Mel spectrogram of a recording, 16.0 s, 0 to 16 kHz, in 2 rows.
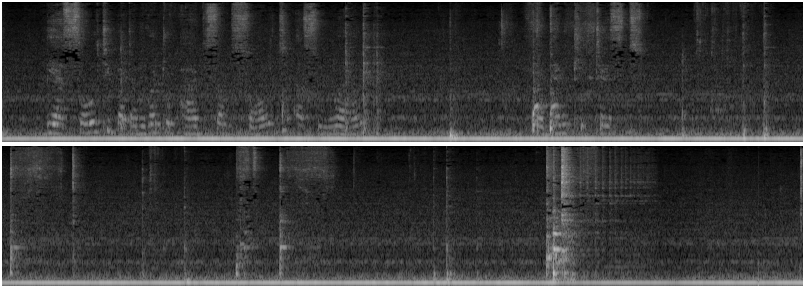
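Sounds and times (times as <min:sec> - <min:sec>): steady low hum: 0:00.0 - 0:16.0
metal ladle scraping steel bowl: 0:08.1 - 0:08.7, 0:10.4 - 0:11.4.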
